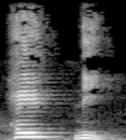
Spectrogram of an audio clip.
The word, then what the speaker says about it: Hineni: 他特别跟我讲 CH 念 H 啊 H，写了 Hineni Hineni 写了 Hineni，请差遣我。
